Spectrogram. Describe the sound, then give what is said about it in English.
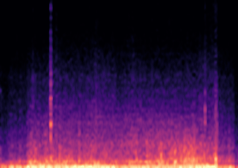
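A car drives off near a creek, its engine holding a low, steady drone at even loudness for the whole stretch, with no voices over it. “Jessica gets out of the car. Dottie drives off.”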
